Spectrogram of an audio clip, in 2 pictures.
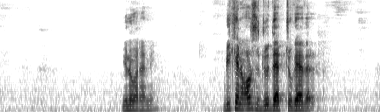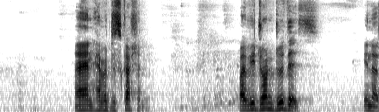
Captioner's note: laughter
